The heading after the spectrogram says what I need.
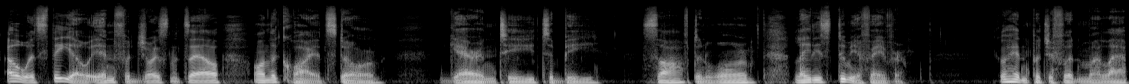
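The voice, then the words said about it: Smooth late-night radio host voice. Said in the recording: “Do your Quiet Storm voice.”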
